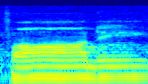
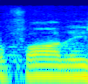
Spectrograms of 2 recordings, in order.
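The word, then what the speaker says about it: Fani: attorney generals and fawny fonnie you know fonnie spelled f a n i my name is fonnie f a n i i don't figure it she put a little French accent on the word with her lover Wade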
